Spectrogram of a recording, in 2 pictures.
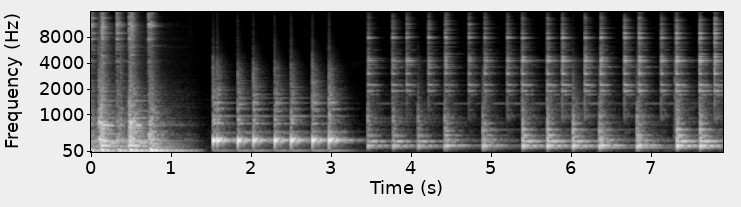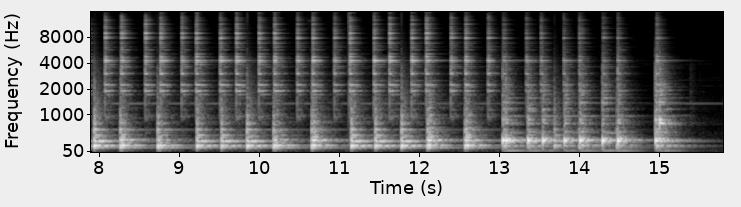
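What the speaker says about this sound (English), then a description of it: "So, what you just heard is a rhythm called Konden." Djembe and dunun drums play the Konden rhythm from northeast Guinea, crisp slaps and tones over a deep dunun pulse with a bright bell-like clank, steady and close, with no talking.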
